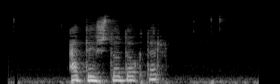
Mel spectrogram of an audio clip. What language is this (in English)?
Belarusian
